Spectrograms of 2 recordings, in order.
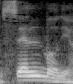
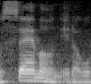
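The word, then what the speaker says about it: salmon: 특징이 있다 그 다음에 일단 세몬에서 l이 소리가 나지 않는 묵음 뮤트입니다 그래서 셀머니 아니고 세먼이라고 발음해야 되고요 그 다음에 얘가 양사슴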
